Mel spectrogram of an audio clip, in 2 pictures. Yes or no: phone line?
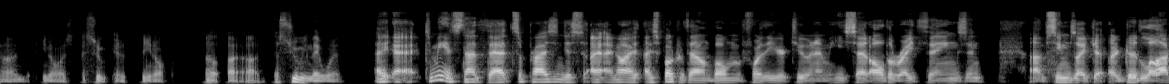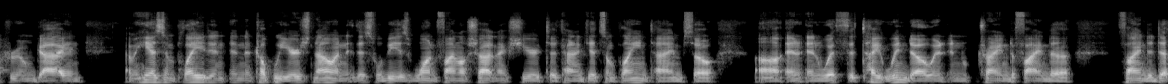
no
